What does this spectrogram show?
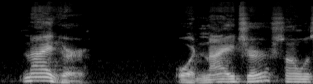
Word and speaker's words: Niger: Right there, 3526, which is Niger, pronounced Niger, sounds familiar, of Latin origin.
